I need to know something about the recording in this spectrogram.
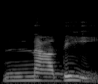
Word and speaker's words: nadi: what is a nauy so naughti is spelled n a DI so not Nauti but Nai with the D um a NTI is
